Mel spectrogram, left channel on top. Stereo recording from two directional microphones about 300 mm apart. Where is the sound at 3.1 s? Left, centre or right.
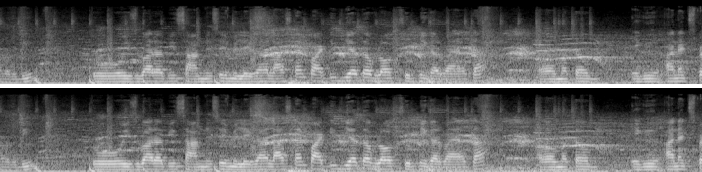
Centre.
